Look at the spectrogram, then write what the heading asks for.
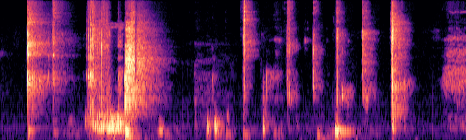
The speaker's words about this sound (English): Crack it open. Abita Purple Haze. Take a sip.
